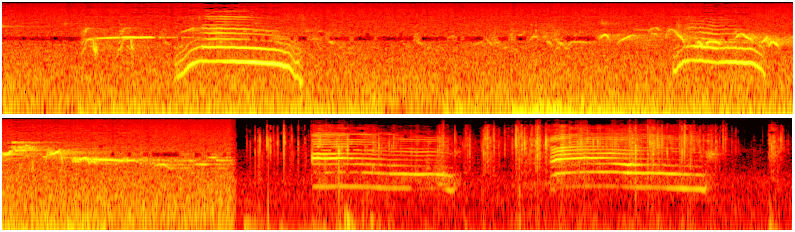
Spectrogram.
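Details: Meowing from kittens that stalk and chase butterflies on the grass: two clear, arched cries in the first half, then a cut to two more plaintive, drawn-out meows close together.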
